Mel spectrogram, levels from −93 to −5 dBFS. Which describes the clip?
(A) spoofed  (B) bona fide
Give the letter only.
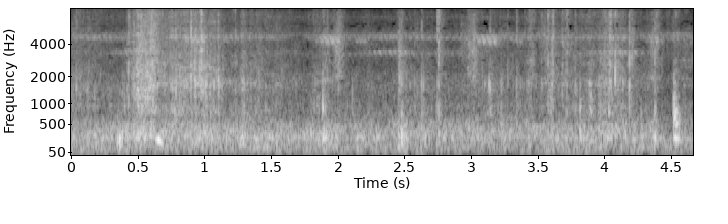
B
